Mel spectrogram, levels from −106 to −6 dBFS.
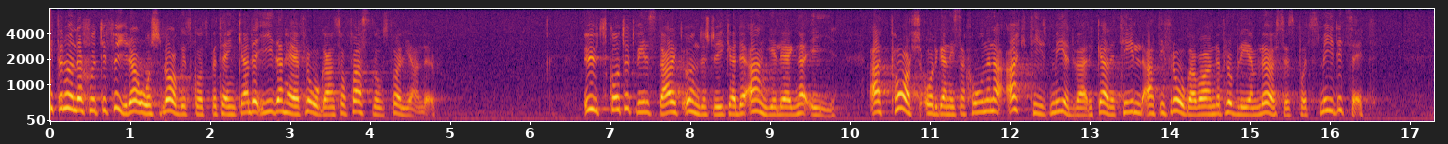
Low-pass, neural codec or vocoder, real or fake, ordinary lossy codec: none; none; real; none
